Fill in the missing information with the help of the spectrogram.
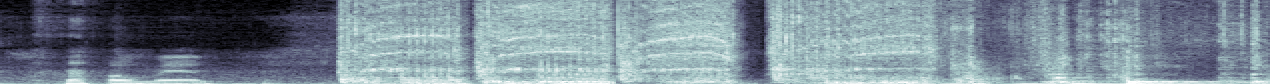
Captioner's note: drill whirring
